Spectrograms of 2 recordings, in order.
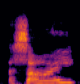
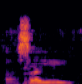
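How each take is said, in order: First: "Acai" in two syllables, "uh-SIGH", higher and rising; mispronounced acai. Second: "acai" slowly in three syllables, "ah-sigh-EE"; correct acai pronunciation. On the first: Retold or imitated. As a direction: imitate a guess at "Acai" as "uh-sigh?". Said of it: "listening to people try and pronounce it". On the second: Shown as a demonstration. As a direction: state "acai" surely, sounding out the final ee. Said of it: "try and pronounce it".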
